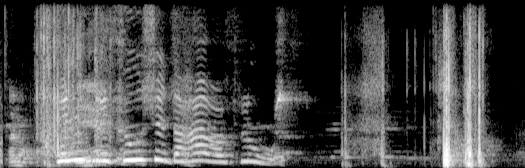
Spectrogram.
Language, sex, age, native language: Icelandic, female, 10, Icelandic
